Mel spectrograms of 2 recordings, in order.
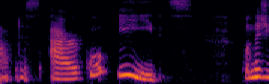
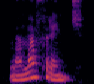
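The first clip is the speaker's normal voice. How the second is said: usual speaking voice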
